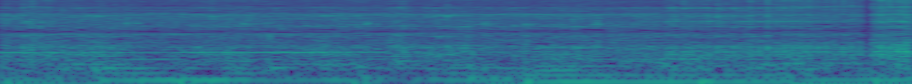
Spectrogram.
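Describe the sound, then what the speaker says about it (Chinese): An electric mixer whisks three whole eggs at high speed in a mixing bowl, a steady, loud, close whirring drone with faint rattling that holds constant throughout, no one speaking. "接着搅拌器用高速打至蛋液起大泡"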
